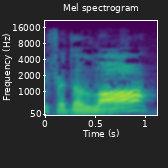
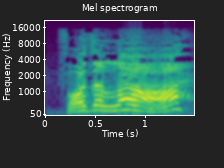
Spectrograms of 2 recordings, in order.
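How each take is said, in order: First: Said in the usual way. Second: "law" said slow, loud and rising; emphatic. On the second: Shown as a demonstration. Preacher announcing verse two to the congregation, emphatic. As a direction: boom out "For the law" to open the verse. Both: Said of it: "Here's the key".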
